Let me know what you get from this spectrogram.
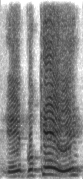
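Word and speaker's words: bouquet: दिया जाता है उसको क्या बोलते हैं सर बुके बोलते इसमें टी साइलेंट रहती है बुके की स्पेलिंग पूछते हैं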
